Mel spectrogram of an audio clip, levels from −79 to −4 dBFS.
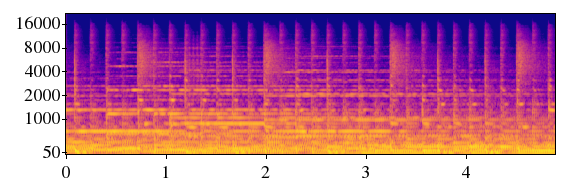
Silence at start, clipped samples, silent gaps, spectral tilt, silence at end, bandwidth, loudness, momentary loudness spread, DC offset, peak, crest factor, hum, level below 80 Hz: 0 s; under 0.1%; none; -6 dB/octave; 0 s; 17 kHz; -12 LUFS; 1 LU; under 0.1%; 0 dBFS; 10 dB; none; -18 dBFS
